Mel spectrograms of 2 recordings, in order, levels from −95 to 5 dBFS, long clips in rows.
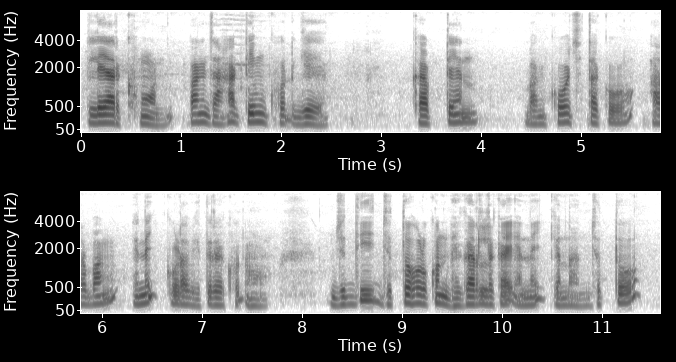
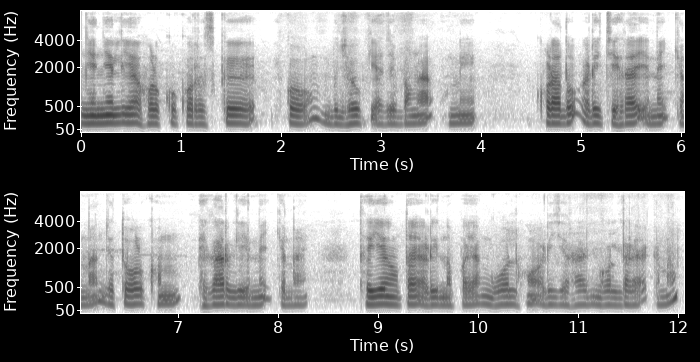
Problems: none marked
